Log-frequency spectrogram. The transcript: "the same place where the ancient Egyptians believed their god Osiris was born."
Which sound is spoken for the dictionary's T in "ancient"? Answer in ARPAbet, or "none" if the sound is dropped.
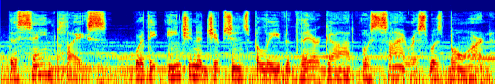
T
